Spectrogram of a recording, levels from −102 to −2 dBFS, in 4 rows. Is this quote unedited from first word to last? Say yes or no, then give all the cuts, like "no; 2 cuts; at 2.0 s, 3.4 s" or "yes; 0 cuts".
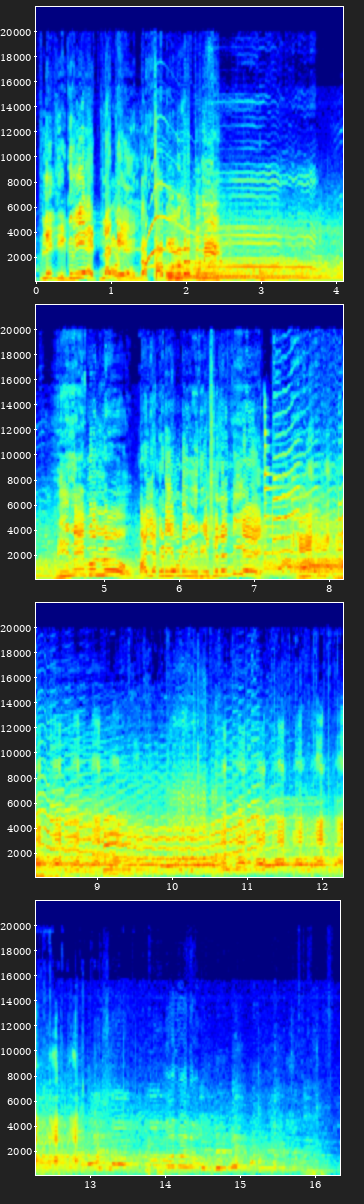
yes; 0 cuts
